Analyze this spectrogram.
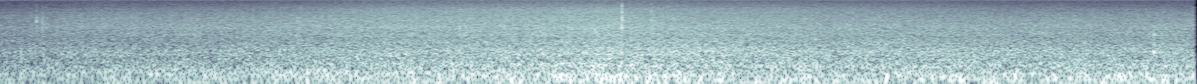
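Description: Steady outdoor rushing noise that swells gently toward the middle, with a faint click about six seconds in.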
